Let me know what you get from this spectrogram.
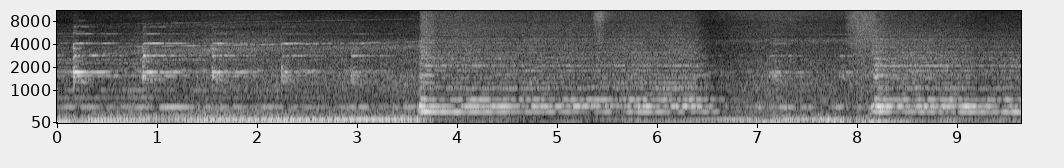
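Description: Metrolink commuter train pulling out, with its F125 diesel locomotive's engine running and its bell ringing about once every 0.7 s. Then come two long horn blasts: one about three seconds long, and a second one starting near the end. Two long blasts is the signal that the train is releasing brakes and proceeding.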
